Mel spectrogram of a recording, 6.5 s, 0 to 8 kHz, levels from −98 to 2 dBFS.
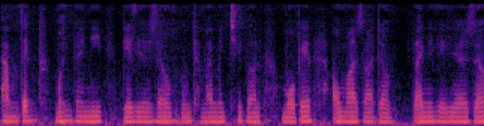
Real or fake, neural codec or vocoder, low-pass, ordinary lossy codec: fake; codec, 16 kHz, 1.1 kbps, Voila-Tokenizer; 7.2 kHz; none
